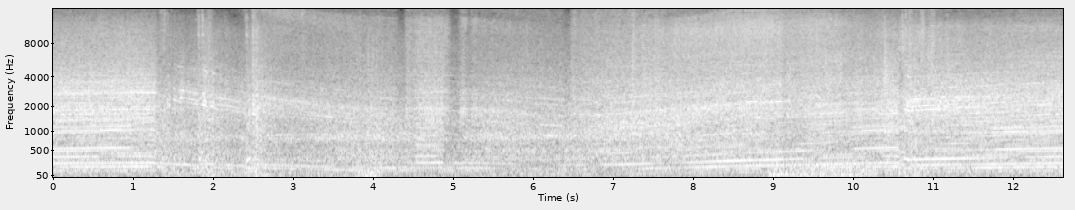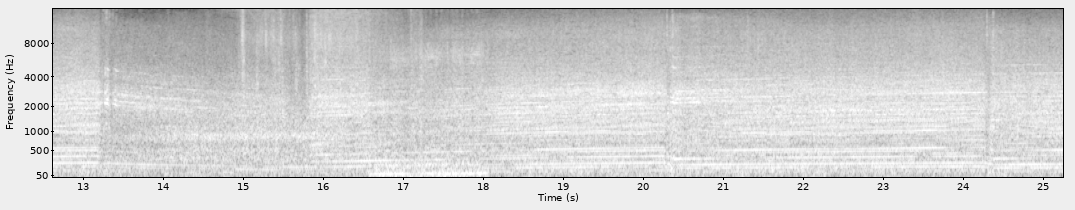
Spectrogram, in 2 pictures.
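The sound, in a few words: Acura GT3 race car engine and gear shifts in iRacing video game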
